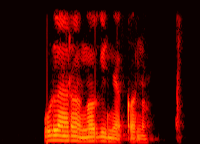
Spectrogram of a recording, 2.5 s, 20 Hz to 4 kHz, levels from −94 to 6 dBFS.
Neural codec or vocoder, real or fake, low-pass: none; real; 3.6 kHz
